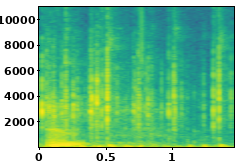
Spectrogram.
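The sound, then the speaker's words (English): Quick, irregular clicks of typing on a computer keyboard, moderately loud, with a brief murmur of voice at the very start. “You typing away at your little computer here?”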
